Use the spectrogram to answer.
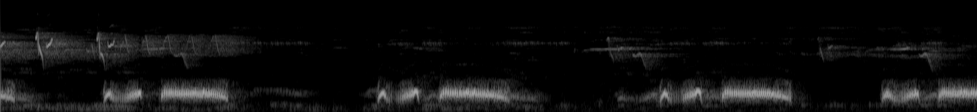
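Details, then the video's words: Cooing Spotted Dove (tekukur) at a decoy trapping session in an oil palm plantation; four evenly repeated phrases, each a pair of short hoots then a prolonged coo, with sharp high chirps from another bird at the start. "DAPET TARGET TEKUKUR TERBAIK, SUARA KOMPLIT"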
